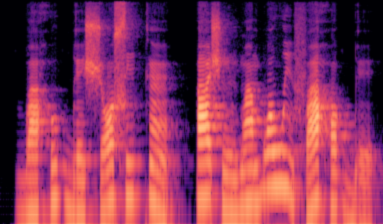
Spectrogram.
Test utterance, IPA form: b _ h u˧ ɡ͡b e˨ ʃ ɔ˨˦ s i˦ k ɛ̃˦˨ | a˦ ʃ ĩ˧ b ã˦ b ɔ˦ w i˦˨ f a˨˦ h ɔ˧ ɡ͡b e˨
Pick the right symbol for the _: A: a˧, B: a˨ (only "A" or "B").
B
